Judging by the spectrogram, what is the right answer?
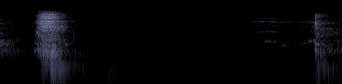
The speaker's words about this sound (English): Now let's take a nice deep breath in.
